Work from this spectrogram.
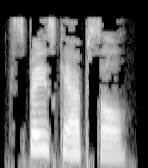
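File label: "space capsule", English, British English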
